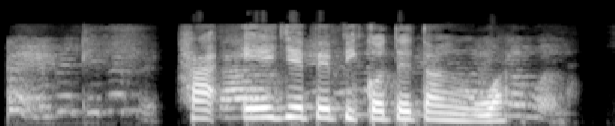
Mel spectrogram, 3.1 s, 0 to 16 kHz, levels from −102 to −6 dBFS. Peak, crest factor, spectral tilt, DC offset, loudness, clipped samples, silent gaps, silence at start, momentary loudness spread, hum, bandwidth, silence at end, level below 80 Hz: 0 dBFS; 14 dB; -5.5 dB/octave; under 0.1%; -12 LUFS; under 0.1%; 0.82-0.88 s; 0.05 s; 19 LU; none; 7.8 kHz; 0.3 s; -58 dBFS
